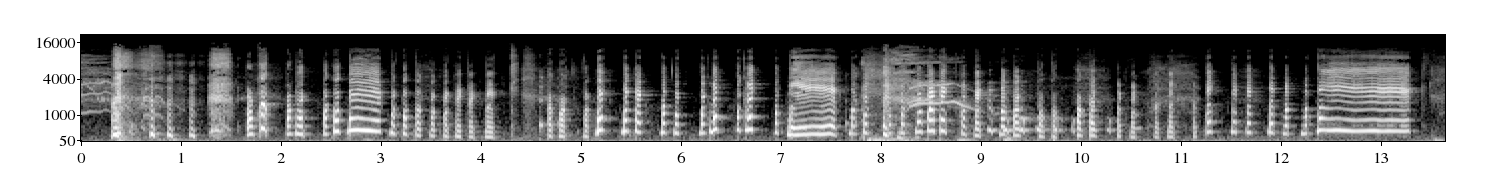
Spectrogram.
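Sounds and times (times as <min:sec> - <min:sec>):
laughter: 0:00.0 - 0:01.5, 0:07.8 - 0:11.1
person imitating a chicken clucking with their voice: 0:01.6 - 0:13.4.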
